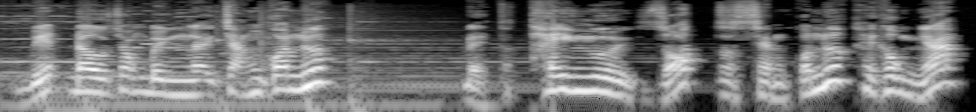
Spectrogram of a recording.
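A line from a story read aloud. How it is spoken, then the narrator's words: Eerie laugh. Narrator (Vietnamese): bật cười ghê rợn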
